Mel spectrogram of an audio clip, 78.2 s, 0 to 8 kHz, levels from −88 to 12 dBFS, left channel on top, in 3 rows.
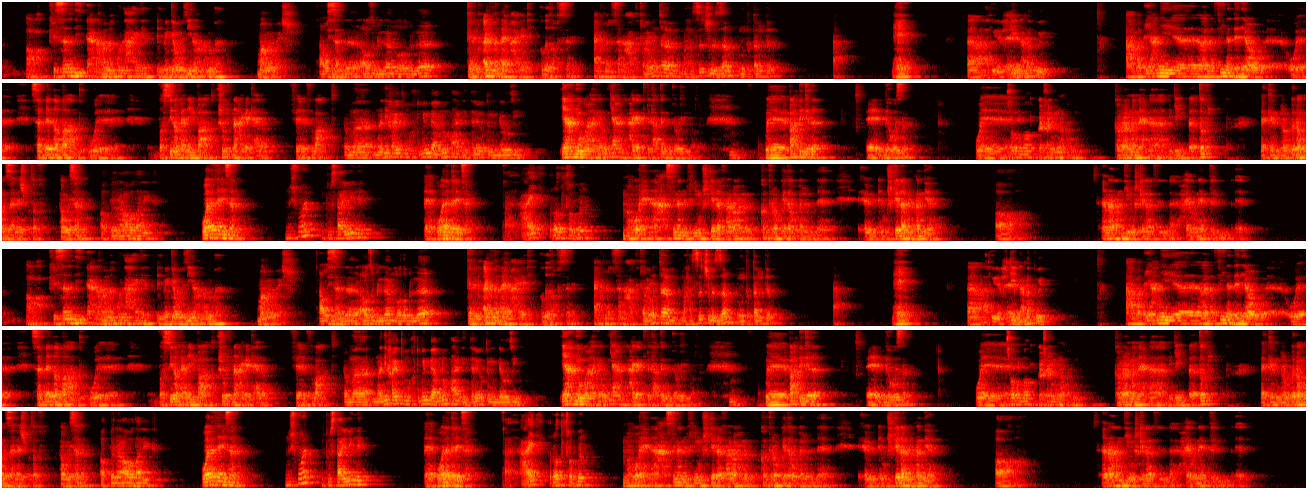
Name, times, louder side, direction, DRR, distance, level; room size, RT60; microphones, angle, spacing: voice 1, 0.5-4.4 5.1-5.8 6.5-6.9 9.3-11.5 11.8-13.1 16.6-16.8 17.8-18.2 19.3-20.6 21.9-22.0 22.5-31.4 31.9-32.6 33.2-33.3 37.2-40.7 41.3-42.5 43.1-44.2 45.6-46.5 46.8-47.6 48.3-50.3 50.7-51.0 51.3-53.0 53.3-53.9 56.2-56.9 60.6-61.6 64.6-70.8 74.1-77.0, equal, 10° left, -2 dB, 0.4 m, -31 dB
voice 2, 6.3-8.6 12.8-15.5 19.6-20.9 32.9-36.5 40.6-40.9 46.2-47.3 54.1-55.2 57.8-59.4 62.2-63.9 72.0-72.7, right 3 dB, 75° right, 4 dB, 0.3 m, -33 dB
2.6 x 2.3 x 2.4 m, 0.82 s
head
